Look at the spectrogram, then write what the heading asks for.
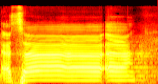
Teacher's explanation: سین کو کھینچنا حمزہ کو نہیں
